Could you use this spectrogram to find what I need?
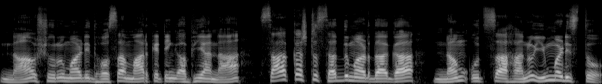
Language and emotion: Kannada, happy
